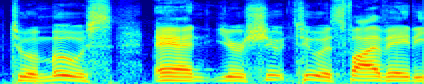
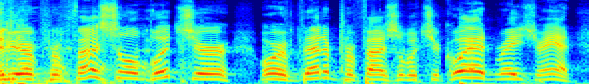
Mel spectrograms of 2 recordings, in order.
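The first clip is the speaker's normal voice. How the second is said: raised, higher-pitched address to everyone; retold comeback, pitched up and brisk; mock challenge to room; 6 semitones higher, 4 dB louder, faster than usual. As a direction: challenge the whole room, hammed up for the story. Acts out butcher challenging the room.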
